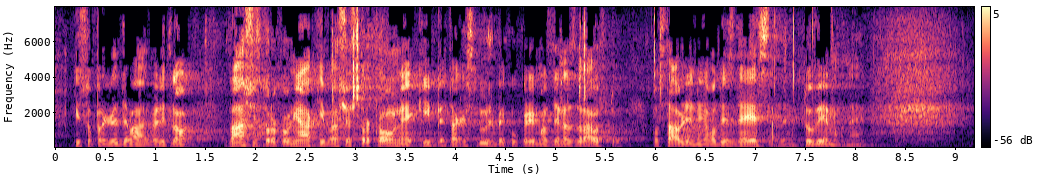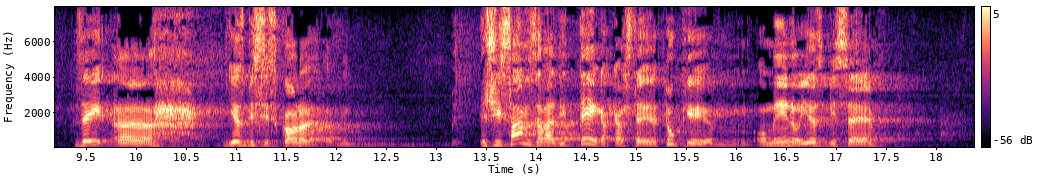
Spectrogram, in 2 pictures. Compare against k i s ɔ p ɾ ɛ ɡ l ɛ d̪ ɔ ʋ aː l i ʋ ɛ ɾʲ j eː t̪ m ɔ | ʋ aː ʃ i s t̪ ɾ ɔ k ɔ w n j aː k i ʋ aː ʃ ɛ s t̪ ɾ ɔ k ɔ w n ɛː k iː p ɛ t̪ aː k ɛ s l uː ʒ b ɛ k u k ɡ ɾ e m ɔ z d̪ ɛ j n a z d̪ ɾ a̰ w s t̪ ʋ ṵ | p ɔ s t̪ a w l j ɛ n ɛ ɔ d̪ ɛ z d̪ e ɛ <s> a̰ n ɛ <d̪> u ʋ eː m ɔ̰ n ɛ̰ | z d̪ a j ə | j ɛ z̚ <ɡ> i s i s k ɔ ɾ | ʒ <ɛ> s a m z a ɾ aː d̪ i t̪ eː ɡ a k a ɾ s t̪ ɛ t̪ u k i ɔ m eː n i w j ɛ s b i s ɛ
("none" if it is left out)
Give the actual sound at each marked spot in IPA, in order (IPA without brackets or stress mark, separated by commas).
s, t̪, b, i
